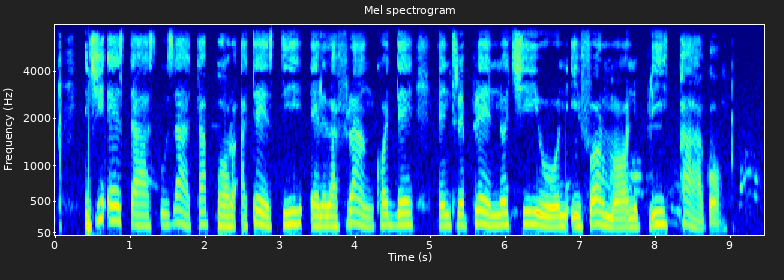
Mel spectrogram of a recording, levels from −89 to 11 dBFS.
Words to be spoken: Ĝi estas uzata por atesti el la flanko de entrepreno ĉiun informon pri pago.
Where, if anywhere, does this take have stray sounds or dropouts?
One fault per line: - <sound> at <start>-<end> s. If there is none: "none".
none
